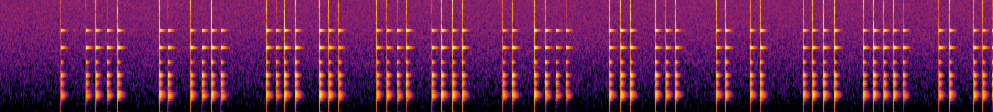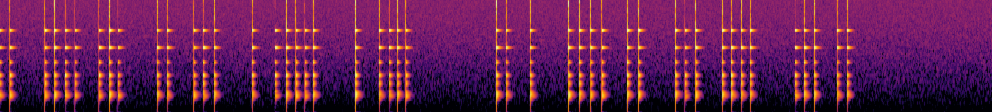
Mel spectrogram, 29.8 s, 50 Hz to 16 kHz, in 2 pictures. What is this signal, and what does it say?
Tap code, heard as taps on a metal pipe, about 7 knocks a second. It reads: DISTINGUISHED FROM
